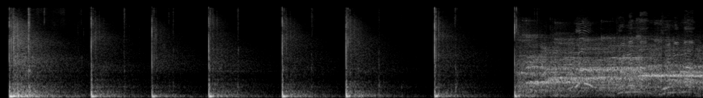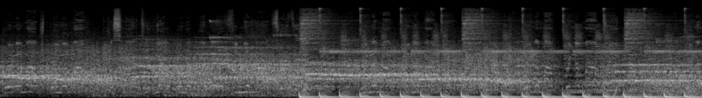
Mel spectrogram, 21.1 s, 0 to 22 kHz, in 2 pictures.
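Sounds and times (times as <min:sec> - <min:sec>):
basketball bouncing with echo: 0:00.1 - 0:08.0
din of a gymnasium game: 0:00.1 - 0:21.0
voices: 0:07.8 - 0:21.0.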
